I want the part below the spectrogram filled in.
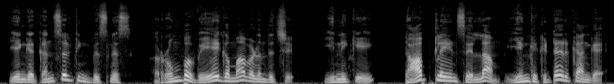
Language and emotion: Tamil, happy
